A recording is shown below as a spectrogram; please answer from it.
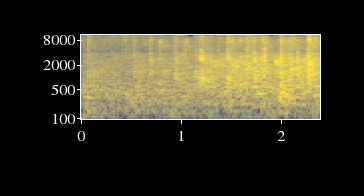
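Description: Audience applauding in a hall, the clapping picking up about a second in.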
